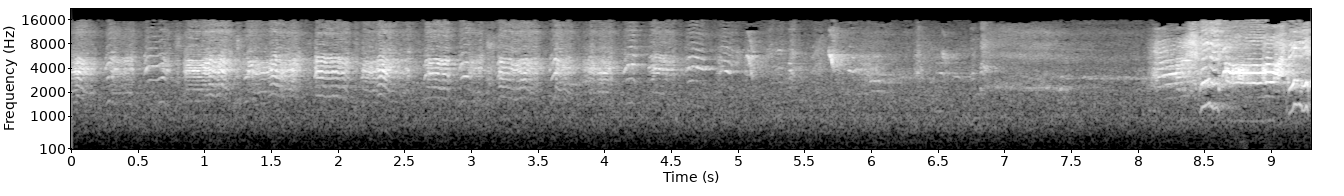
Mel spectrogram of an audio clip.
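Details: Evening squabble among young bats in a Tonga flying fox colony, heard close: rapid shrill squeals for about five seconds, then a quieter lull before a sudden loud burst of piercing calls, with slight wind in the tree.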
